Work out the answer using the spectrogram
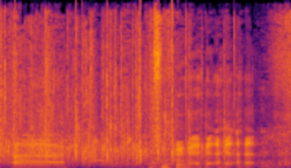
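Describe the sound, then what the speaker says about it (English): Audience applause and cheering at a comedy monologue, a burst of clapping mixed with shouts and laughter, with a person talking over the crowd. "Don't clap. I didn't do it for the claps."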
